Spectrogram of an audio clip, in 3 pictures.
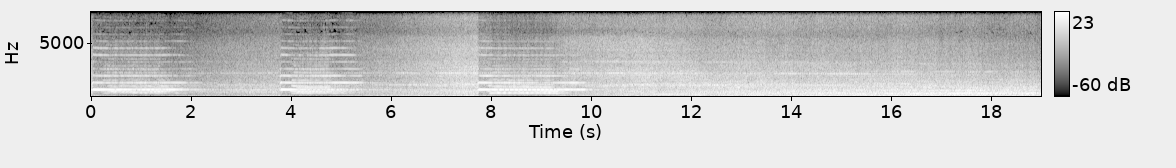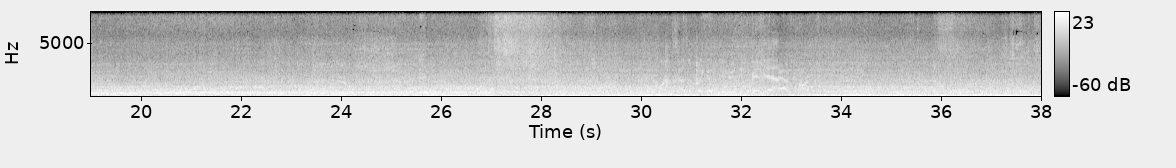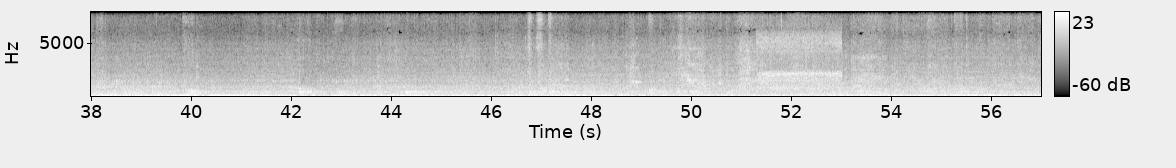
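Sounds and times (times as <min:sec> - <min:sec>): locomotive air horn blasts: 0:00.0 - 0:02.3, 0:03.8 - 0:05.7, 0:07.7 - 0:10.0
locomotive passing: 0:01.6 - 0:57.0
train wheels clattering on rails: 0:10.0 - 0:34.3, 0:35.0 - 0:57.0.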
